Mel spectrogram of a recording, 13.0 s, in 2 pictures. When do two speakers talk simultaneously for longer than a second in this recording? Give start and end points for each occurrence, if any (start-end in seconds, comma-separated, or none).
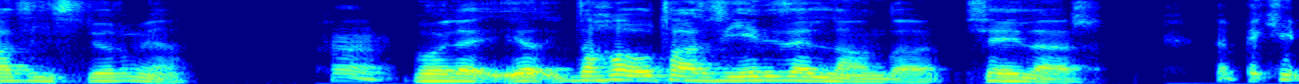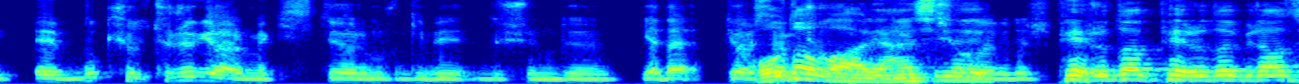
10.2-11.8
